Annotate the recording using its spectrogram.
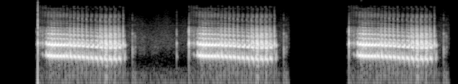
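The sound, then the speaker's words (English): A voice imitates an orange-crowned warbler call with three evenly spaced, rapid buzzing trills, each about a second long, steady and fairly high in pitch, with short silences between them. “I'd like to perform some local bird calls. The elusive orange-crowned warbler.”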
